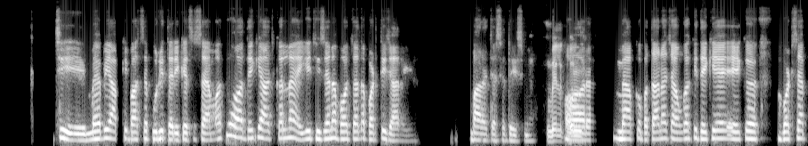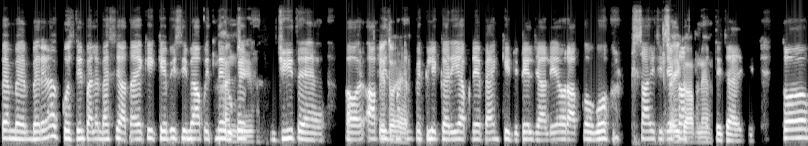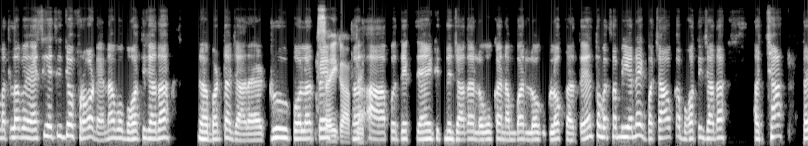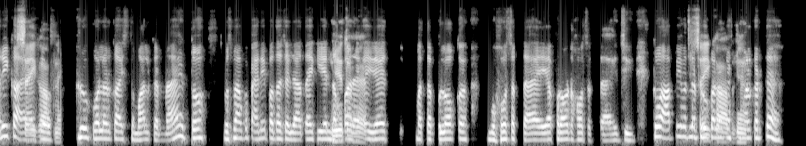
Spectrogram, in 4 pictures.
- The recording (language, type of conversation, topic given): Hindi, unstructured, क्या सोशल मीडिया झूठ और अफवाहें फैलाने में मदद कर रहा है?
- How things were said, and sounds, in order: tapping; in English: "क्लिक"; in English: "डिटेल"; "डालिए" said as "जालिये"; in English: "ट्रांसफर"; in English: "फ्रॉड"; in English: "ब्लॉक"; in English: "ब्लॉक"; in English: "फ्रॉड"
